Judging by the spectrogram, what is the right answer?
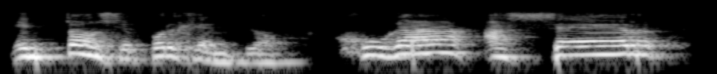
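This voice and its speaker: Rioplatense lady teaching voice class, slow and animated, roomy lo-fi sound. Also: mid-range voice. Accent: Rioplatense Spanish. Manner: animated, playful, rhetorical questions. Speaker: voice workshop teacher. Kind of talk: lively teaching talk.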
